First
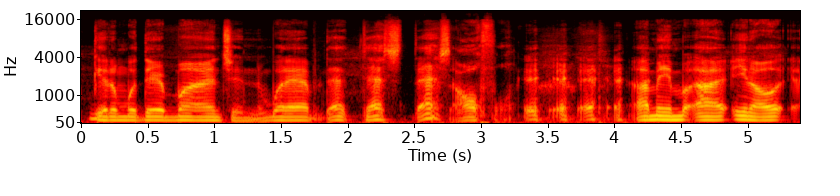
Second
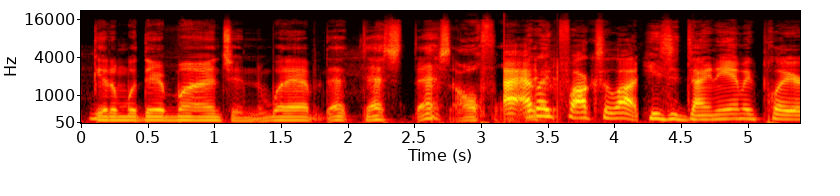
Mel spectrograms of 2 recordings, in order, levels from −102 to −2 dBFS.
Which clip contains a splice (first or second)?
second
